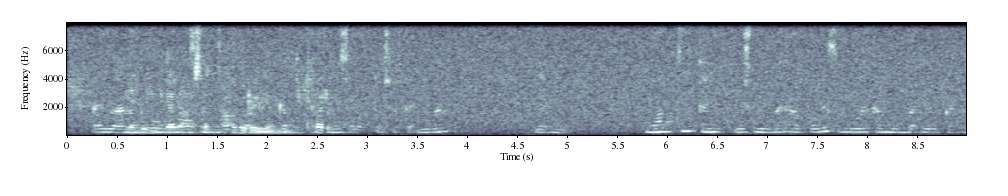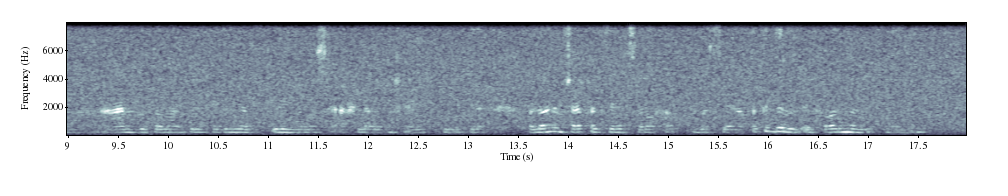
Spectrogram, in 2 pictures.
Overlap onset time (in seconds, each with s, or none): 0.6 s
